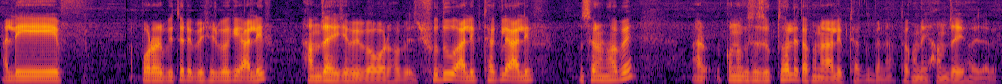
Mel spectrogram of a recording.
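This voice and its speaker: A man teaching a Quran pronunciation lesson, drawing out each Arabic letter sound slowly and firmly. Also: mid-range voice. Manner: slow, drawn-out demonstration of letter sounds.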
